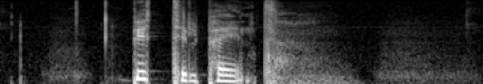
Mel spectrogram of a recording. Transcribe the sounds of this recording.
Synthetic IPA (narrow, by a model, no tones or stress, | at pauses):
bʏt̪ʰɪlpʰeɪnt̪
